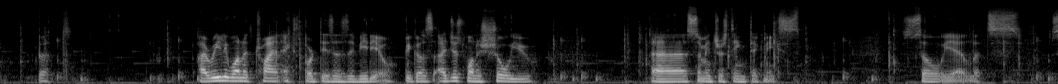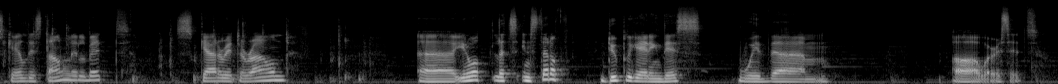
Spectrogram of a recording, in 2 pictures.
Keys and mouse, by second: 0.5 shift+click, 0.7 middle click, 1.1 click, 1.8 shift+middle click, 2.9 ctrl+s, 5.0 click, 5.6 shift+middle click, 5.8 middle click, 6.3 alt+a, 6.5 ctrl+s, 6.7 click, 7.2 KP_7, 7.7 alt+r, 8.4 middle click, 8.9 r, 9.5 click, 10.0 ., 10.3 middle click, 10.6 s, 11.0 g, 12.2 KP_7, 12.8 shift+click, 13.2 ., 14.0 shift+click, 17.1-21.1 drag.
